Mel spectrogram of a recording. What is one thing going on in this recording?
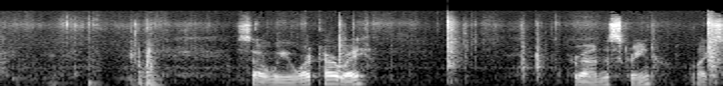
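Plastic parts of a laptop click and snap as hands work on it.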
